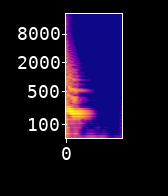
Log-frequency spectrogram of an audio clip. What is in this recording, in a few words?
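909 high tom tape saturation; Goldbaby Tape808 & Tape909; The Tape 909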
